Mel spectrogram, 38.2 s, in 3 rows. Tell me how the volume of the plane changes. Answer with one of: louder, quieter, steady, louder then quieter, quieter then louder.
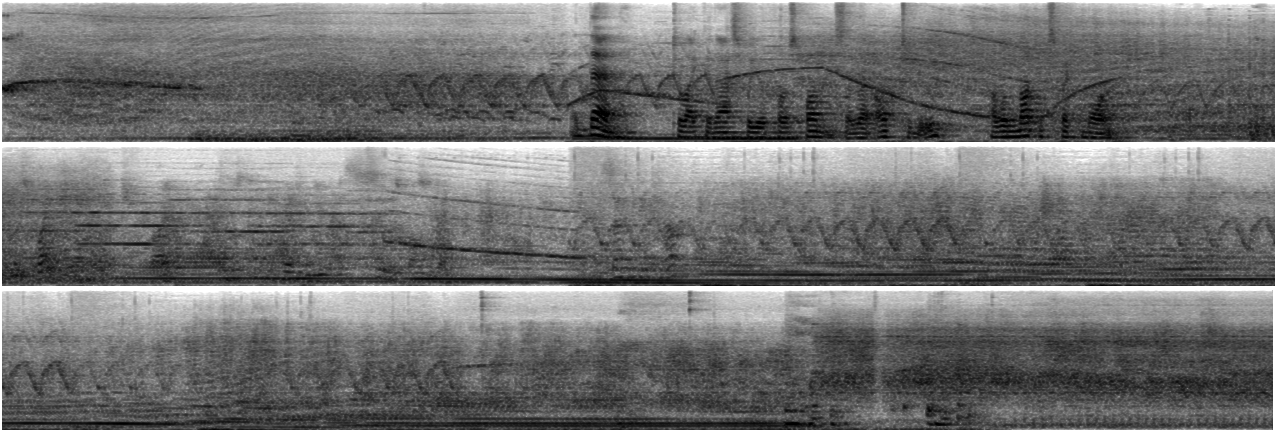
louder.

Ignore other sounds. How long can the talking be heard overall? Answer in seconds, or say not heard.
11 s.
